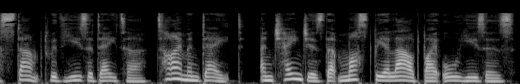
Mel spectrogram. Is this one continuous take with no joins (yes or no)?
no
